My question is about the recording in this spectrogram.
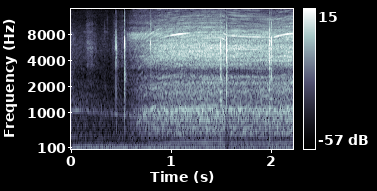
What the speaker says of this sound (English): that heat gun's gonna melt that solder and seal the wires on each end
